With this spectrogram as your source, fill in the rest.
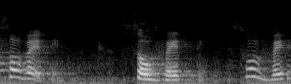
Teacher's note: sorvete tem um som de i no final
